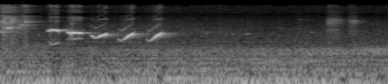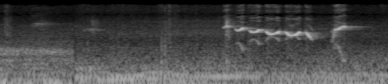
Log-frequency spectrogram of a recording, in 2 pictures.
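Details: Common iora song played to trigger other ioras: a short burst of swooping whistled notes, several seconds of quiet background hum, then a fast wavering trill.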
